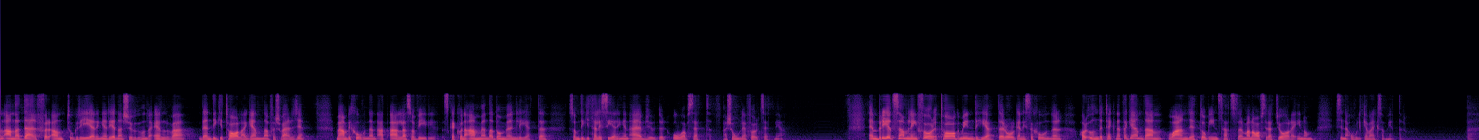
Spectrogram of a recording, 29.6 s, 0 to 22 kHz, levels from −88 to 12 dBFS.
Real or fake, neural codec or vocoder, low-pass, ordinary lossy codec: fake; codec, 16 kHz, about 1 kbps, DyCAST, with the encoder's durations; 7.2 kHz; none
